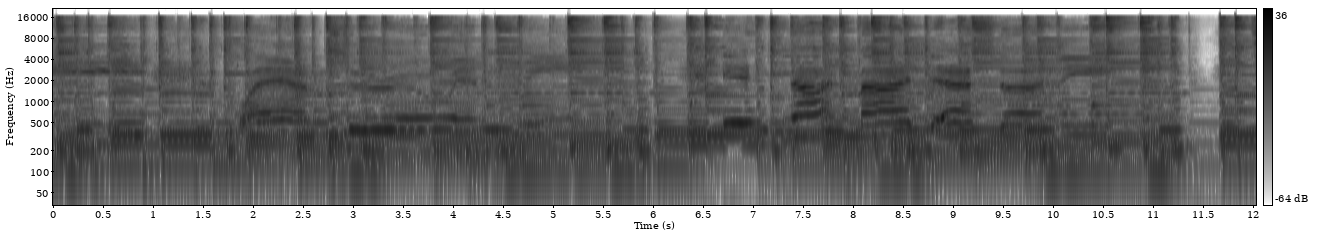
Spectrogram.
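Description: Acoustic guitar strummed in steady chords, with a voice singing over it in places. The playing stops for a moment near the end, then picks up again.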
